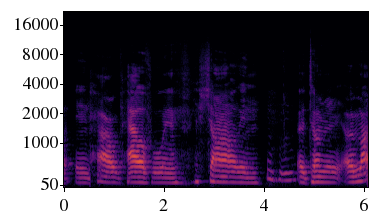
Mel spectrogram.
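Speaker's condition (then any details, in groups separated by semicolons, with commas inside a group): Cerebral palsy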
